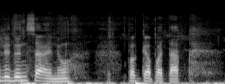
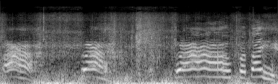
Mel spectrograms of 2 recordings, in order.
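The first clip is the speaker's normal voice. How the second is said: screaming while falling; 10 semitones higher, much slower than usual. Real, not acted. Losing speed on rough track.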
